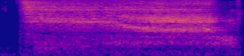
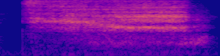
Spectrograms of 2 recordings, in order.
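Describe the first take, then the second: The two takes are said the same way.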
